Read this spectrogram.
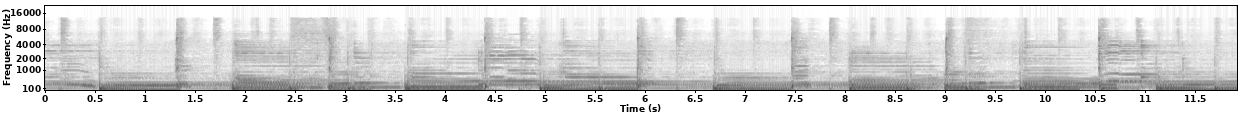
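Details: Steady plucked guitar music with a driving bass rhythm plays throughout, with no animal sounds.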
